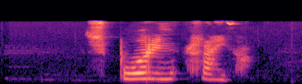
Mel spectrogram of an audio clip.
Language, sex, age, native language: Icelandic, female, 10, Icelandic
